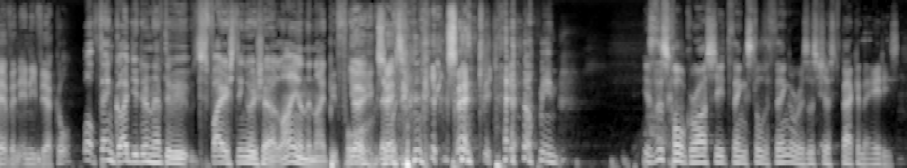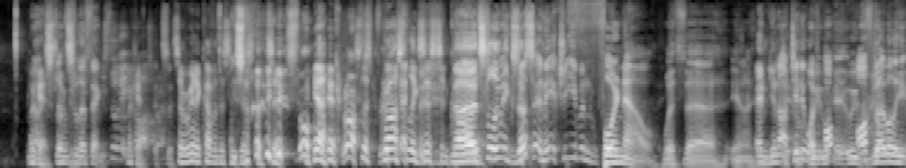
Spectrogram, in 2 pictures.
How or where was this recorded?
busy venue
